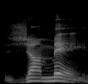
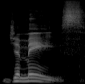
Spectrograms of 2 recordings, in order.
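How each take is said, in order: First: The final S sound is silent. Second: The final S sound is pronounced. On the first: The speaker calls it right. "So you won't say the S" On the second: The speaker calls it wrong. "that word does not become jamais"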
